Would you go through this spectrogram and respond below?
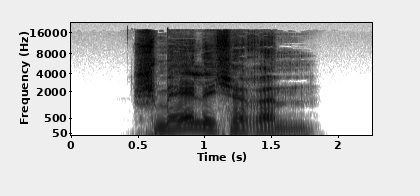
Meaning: strong dative masculine/neuter singular comparative degree of schmählich
- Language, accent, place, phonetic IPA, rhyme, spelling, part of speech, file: German, Germany, Berlin, [ˈʃmɛːlɪçəʁəm], -ɛːlɪçəʁəm, schmählicherem, adjective, De-schmählicherem.ogg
